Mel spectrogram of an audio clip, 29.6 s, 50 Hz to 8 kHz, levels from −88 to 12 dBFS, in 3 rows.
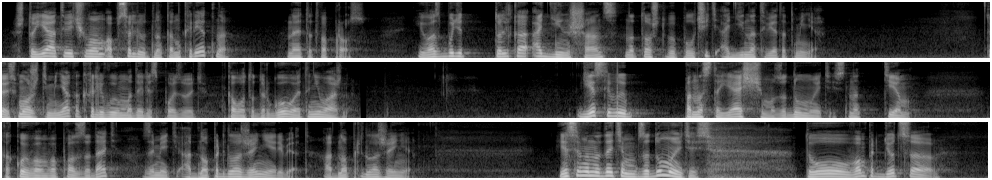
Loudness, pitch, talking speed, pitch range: -21 LUFS, 120 Hz, 125 wpm, 105-145 Hz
